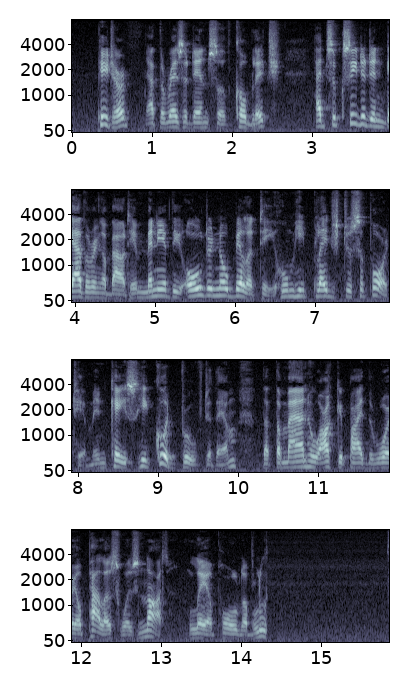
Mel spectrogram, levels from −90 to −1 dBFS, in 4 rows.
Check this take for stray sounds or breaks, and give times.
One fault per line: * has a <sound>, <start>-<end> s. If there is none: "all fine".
all fine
